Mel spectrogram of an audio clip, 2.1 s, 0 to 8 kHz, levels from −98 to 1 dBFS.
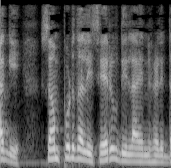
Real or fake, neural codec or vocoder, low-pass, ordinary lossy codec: fake; codec, 16 kHz in and 24 kHz out, 1 kbps, XY-Tokenizer; 7.2 kHz; MP3, 48 kbps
